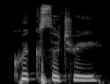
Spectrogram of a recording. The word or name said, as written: quixotry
